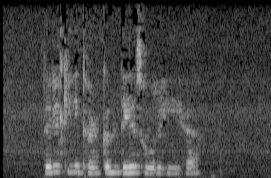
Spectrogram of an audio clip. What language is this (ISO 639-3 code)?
urd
